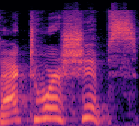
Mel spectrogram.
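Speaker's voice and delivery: usual speaking voice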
